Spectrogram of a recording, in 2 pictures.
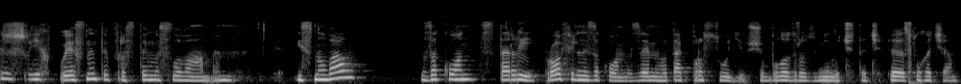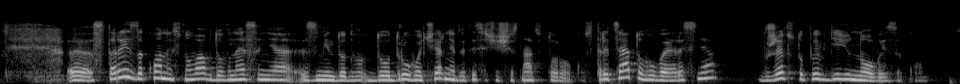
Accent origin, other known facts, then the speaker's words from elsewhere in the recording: Rivne Oblast, Ukraine; Ні, я місцева, я з Полісся Рівненського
